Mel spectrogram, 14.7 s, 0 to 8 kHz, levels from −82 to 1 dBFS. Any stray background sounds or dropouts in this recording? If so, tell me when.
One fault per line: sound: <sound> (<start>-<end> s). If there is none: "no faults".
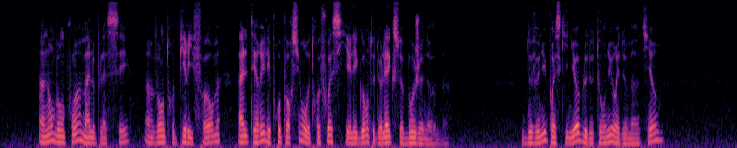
no faults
